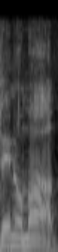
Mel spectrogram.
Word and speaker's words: denouement: And I'm like, oh wait, that's French. It's pronounced denouement, but it's like, okay.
